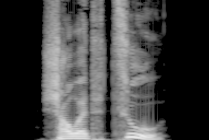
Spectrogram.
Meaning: second-person plural subjunctive I of zuschauen
- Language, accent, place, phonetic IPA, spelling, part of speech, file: German, Germany, Berlin, [ˌʃaʊ̯ət ˈt͡suː], schauet zu, verb, De-schauet zu.ogg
